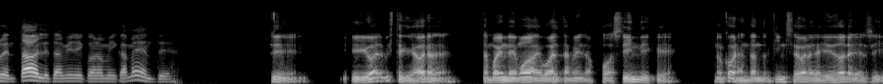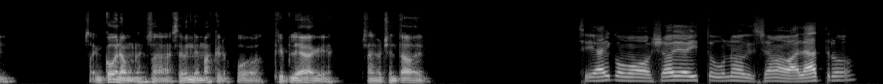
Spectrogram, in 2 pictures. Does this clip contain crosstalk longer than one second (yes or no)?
no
